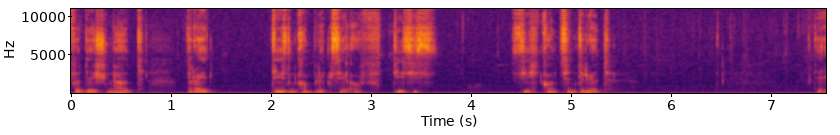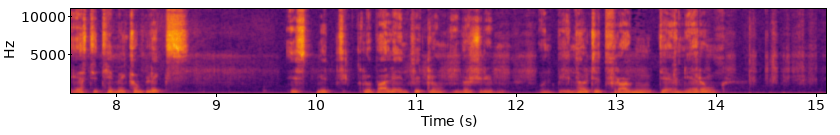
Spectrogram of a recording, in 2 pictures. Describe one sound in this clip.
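A man reads aloud calmly into a microphone, close by.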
